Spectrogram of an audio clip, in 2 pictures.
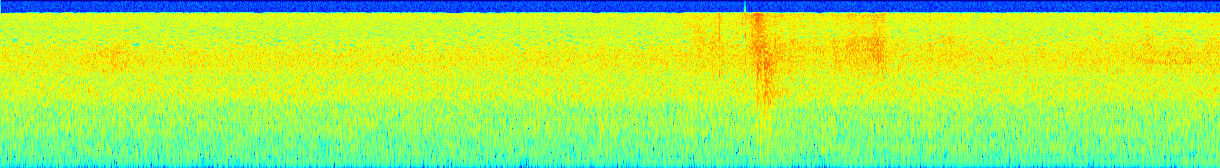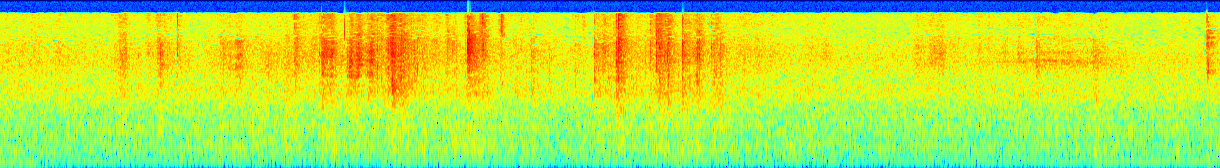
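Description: Steady low room hum with a faint constant tone. From about ten seconds in, a run of light clicks and rattles as small laptop parts are handled.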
